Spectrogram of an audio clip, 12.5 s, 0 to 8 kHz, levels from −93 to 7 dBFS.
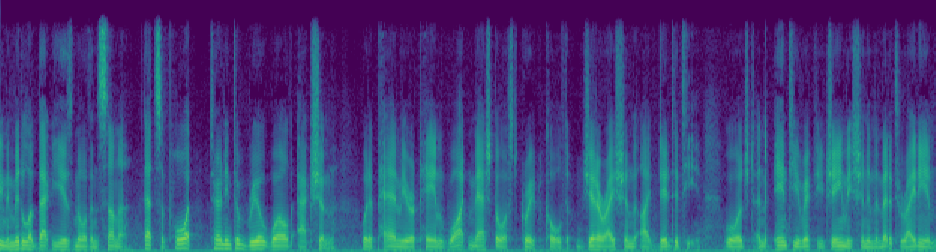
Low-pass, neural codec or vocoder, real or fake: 7.2 kHz; codec, 16 kHz, 0.5 kbps, FunCodec, trained on LibriTTS, 25 frames a second; fake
